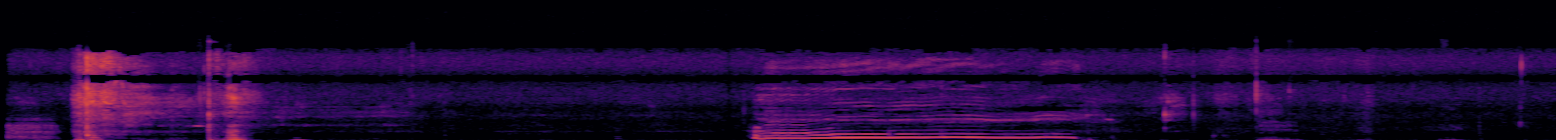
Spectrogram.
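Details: Dog in Russia making an emotional sound right after being slapped by a cat indoors: a few thumps and scuffles, then a single drawn-out, nasal, slightly wavering whine lasting under two seconds, followed by soft shuffling.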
